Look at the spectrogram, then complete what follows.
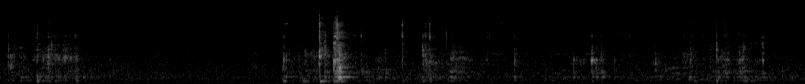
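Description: Soft scattered clicks and knocks from a concertina being handled close to the microphone, with a louder cluster of clicks about three seconds in; no notes are played.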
